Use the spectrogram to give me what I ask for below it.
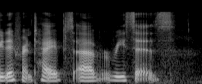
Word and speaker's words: Reese's: It's definitely Reese's, not Reese's. There's no way, there's no world in which that would be pronounced Reese's. – Unless you're Southern, I think. – Southern? – Yeah. I think they call it Reese's. – A lot of people do, and they're wrong.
